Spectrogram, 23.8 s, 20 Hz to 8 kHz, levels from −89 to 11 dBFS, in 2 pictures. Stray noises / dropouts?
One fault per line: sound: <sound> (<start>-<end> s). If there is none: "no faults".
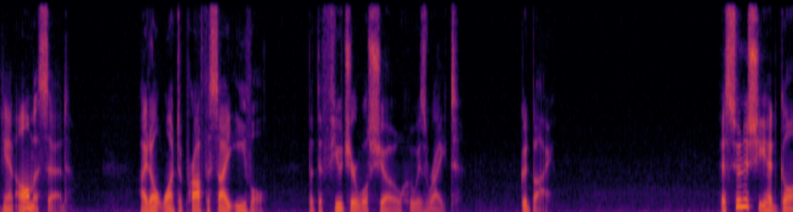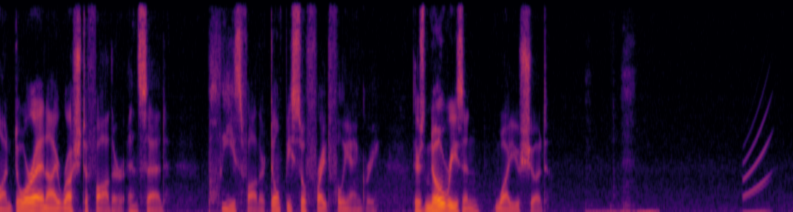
sound: breath (20.7-21.8 s)
sound: chirp (23.0-23.5 s)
